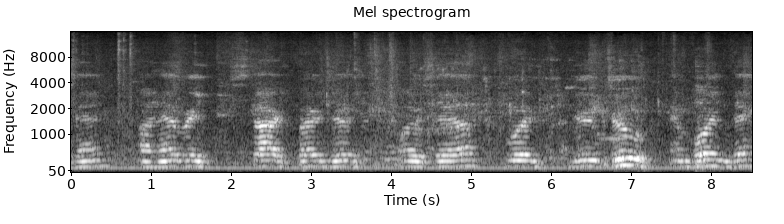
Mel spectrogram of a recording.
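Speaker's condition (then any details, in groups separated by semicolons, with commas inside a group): ALS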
